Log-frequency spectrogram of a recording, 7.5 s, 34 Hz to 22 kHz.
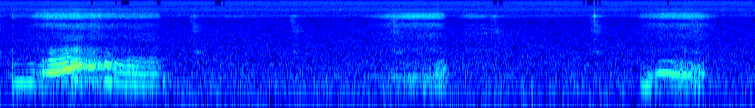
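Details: Maine Coon cat snoring while asleep, recorded on a Xiaomi Mi 10 Pro 5G phone; soft rumbling snores, three breaths in about seven seconds, fading between breaths in a quiet room.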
